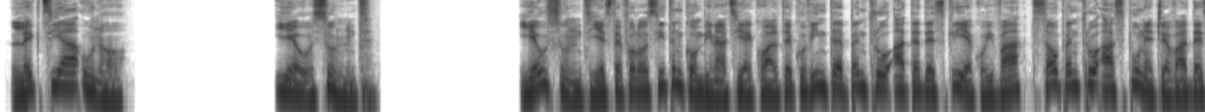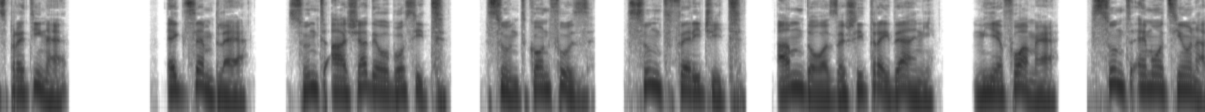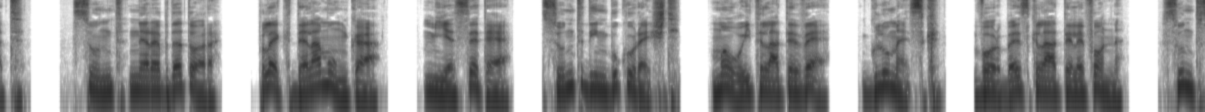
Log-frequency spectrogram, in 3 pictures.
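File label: romanian male e-learning; voice demos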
